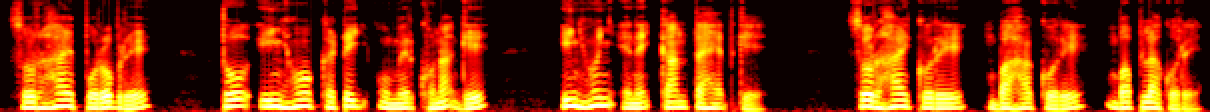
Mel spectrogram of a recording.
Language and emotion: Santali, neutral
